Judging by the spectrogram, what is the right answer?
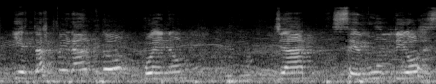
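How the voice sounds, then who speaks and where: Music runs in the background while a woman talks. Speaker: speaker. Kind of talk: public speech. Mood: emotional, grateful testimony. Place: open country. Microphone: pa.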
